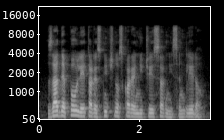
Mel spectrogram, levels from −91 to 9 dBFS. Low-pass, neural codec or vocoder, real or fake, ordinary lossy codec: 10.8 kHz; none; real; none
